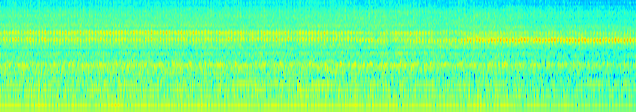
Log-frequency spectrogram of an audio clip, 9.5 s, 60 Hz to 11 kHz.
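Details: Ford Mondeo 1.8 petrol at idle: faint, fairly regular light tapping over a high hiss, strange noise from the engine, cause unclear.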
